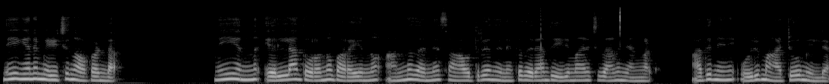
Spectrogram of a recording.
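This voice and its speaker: A woman's voice: medium pitch, fairly even intonation, moderate pace, warm tone, close to an everyday voice. A woman voicing a hurt but loyal young man who reproaches his friend in an earnest storytelling voice. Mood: teasing.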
